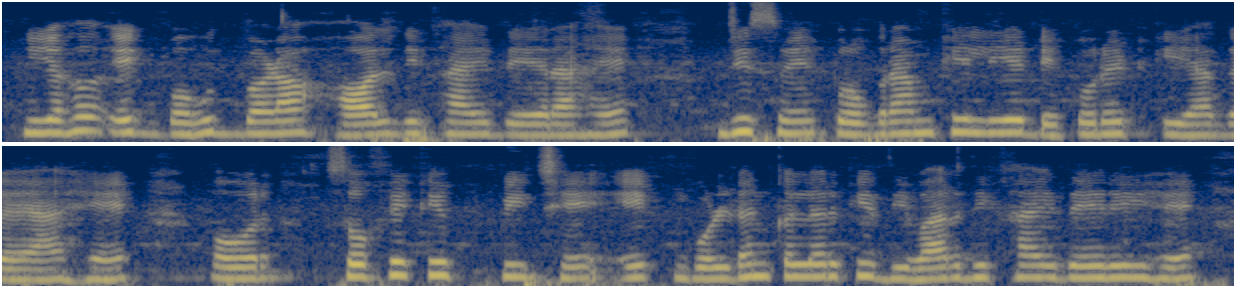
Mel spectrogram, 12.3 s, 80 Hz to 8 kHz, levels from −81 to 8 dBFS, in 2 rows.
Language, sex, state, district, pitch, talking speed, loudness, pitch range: Hindi, female, Andhra Pradesh, Anantapur, 205 Hz, 140 wpm, -19 LUFS, 190-220 Hz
